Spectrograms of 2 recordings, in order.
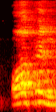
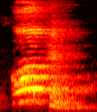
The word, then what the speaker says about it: often: Often means many times, not sometimes, many times, again and again maybe. And the pronunciation is often, not the often. You remember there is a silent T.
